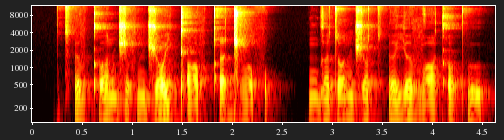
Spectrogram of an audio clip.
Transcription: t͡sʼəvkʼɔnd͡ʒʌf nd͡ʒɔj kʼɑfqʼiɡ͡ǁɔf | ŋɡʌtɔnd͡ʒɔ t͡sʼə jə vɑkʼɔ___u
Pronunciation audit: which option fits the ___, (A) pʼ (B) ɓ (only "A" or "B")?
A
